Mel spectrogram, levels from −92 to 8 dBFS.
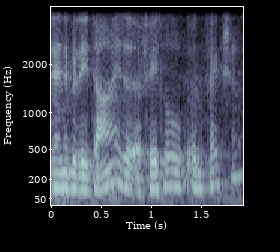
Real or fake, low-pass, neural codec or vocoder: real; 3.6 kHz; none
